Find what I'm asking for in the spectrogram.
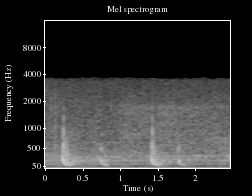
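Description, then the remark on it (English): A heartbeat thumps low and muffled in uneven double beats, the spacing between pulses shifting irregularly, over a faint steady hum with no voices. “Complications, depression, lethargy, heartbeat, arrhythmic.”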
